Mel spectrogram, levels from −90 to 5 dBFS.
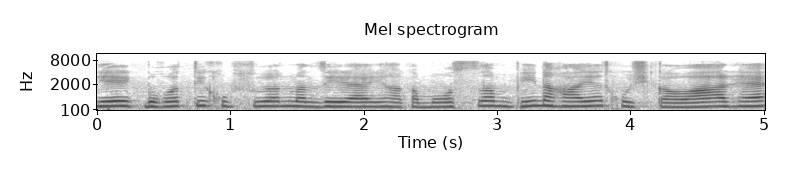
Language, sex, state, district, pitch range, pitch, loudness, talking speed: Urdu, female, Andhra Pradesh, Anantapur, 220-245 Hz, 235 Hz, -29 LUFS, 250 wpm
